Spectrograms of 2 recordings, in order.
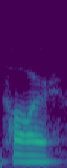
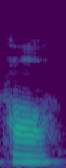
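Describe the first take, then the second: First: The R after the vowel is pronounced. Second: The R after the vowel is dropped. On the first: "in American accents we say" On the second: "in non-rhotic accents uh, people say"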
